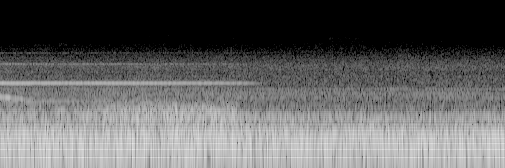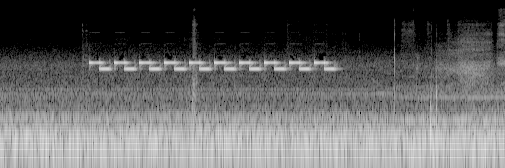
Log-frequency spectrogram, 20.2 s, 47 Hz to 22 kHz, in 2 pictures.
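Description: Inside a ScotRail Class 385 electric multiple unit drawing to a halt: a steady low rumble, with the traction motors' whine stopping about five seconds in. Then about five seconds of rapid alternating high-low beeping from the door warning as the doors are released, and a brief rush of noise near the end.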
